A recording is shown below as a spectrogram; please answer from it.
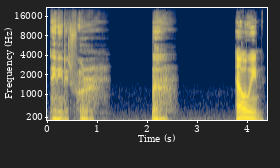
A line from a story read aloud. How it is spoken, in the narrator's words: said, my voice rasping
